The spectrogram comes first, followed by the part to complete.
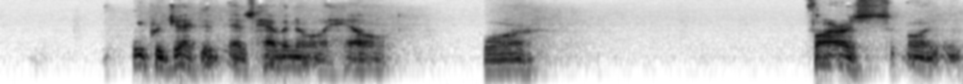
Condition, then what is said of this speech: Aphasia. It's like an inner dialogue, and the one thing is that I may take too long before you will get frustrated.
